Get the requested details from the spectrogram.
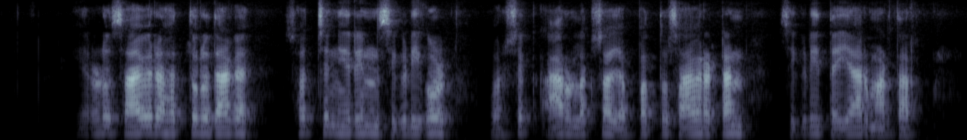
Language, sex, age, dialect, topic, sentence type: Kannada, male, 31-35, Northeastern, agriculture, statement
